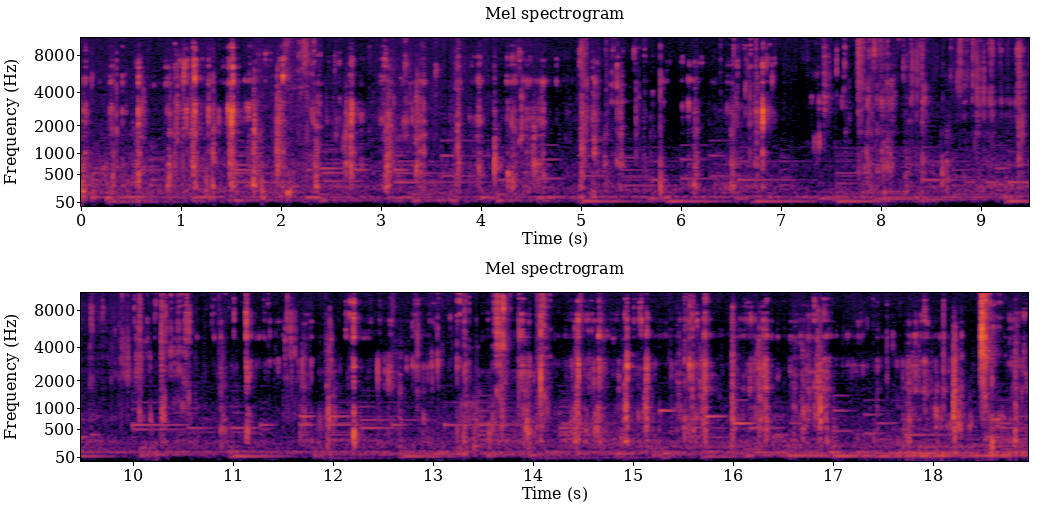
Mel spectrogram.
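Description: Close-miked chewing and eating mouth sounds, many short clicks, over light background music.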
